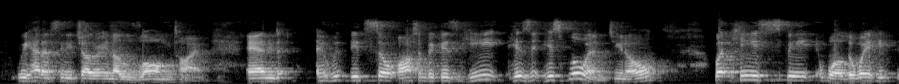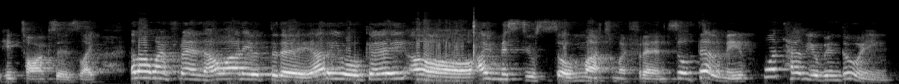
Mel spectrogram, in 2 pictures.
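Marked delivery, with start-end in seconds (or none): 10.3-17.8 put-on pitched-up, laid-on Arabic accent. Describing a fluent friend he reunited with, the speaker imitates his arabic accent. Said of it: "he has this Arabic accent".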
